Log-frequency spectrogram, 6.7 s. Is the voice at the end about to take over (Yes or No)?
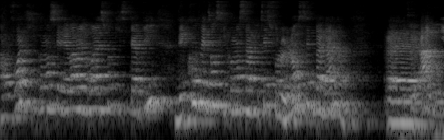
No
